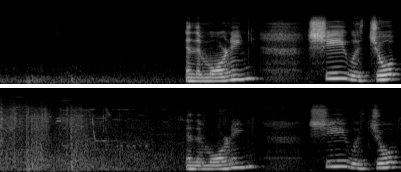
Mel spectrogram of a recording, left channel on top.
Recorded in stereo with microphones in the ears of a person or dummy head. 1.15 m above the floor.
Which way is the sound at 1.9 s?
55° left (ahead or behind).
